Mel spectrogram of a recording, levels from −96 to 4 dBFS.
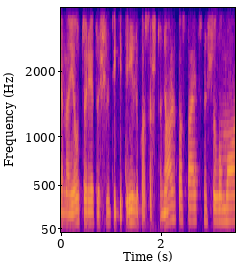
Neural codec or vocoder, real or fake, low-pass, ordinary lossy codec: none; real; 3.6 kHz; Opus, 16 kbps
